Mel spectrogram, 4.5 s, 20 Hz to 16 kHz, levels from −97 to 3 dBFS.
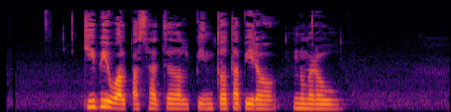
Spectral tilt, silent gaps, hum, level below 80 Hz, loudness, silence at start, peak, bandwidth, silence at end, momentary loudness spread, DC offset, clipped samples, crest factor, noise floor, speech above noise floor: -5 dB/octave; none; none; -78 dBFS; -26 LUFS; 0.85 s; -6 dBFS; 11.5 kHz; 1.1 s; 10 LU; under 0.1%; under 0.1%; 22 dB; -64 dBFS; 38 dB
